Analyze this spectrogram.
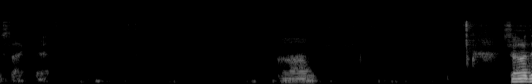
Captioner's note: pause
